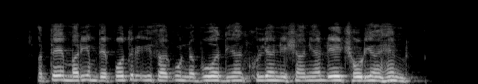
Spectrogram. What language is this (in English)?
Saraiki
